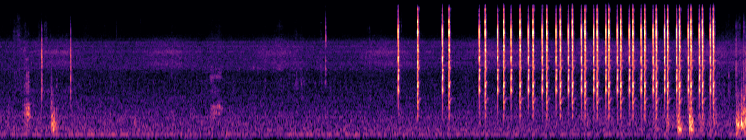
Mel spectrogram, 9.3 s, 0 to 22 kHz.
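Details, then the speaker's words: Starter relay from a 2001–03 Ford Escape/Mazda Tribute bench-tested by powering pins 85 and 86: a run of sharp, crisp clicks about two a second against a quiet background. A healthy relay switching cleanly. "Anyway, that's what a good relay should sound like."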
